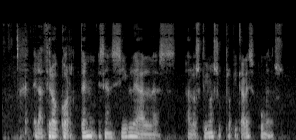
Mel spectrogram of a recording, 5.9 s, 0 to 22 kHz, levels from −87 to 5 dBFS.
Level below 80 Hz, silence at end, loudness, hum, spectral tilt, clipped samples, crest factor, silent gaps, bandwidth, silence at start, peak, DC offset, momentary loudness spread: -46 dBFS; 0.3 s; -27 LUFS; none; -6.5 dB/octave; under 0.1%; 20 dB; none; 11.5 kHz; 0.35 s; -6 dBFS; under 0.1%; 16 LU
